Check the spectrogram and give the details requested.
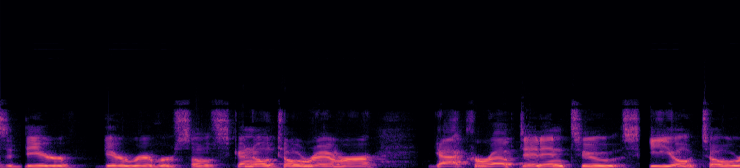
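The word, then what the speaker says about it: Scioto: today modern day Ohio they mispronounce this River Valley they call it the scoto river valley but that that is not the the proper name for that River it's more appropriately uh called skoto skoto which is actually a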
